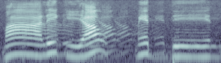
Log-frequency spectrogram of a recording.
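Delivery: drawn-out, slow chanted "Maliki yaumiddin"; long vowels. Shown as a demonstration. Teacher showing learners the long reading of "Maliki yaumiddin", slowly drawn out. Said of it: "panjang aja bacanya".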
